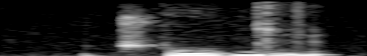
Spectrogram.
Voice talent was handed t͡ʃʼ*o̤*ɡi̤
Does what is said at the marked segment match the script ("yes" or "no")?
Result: no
